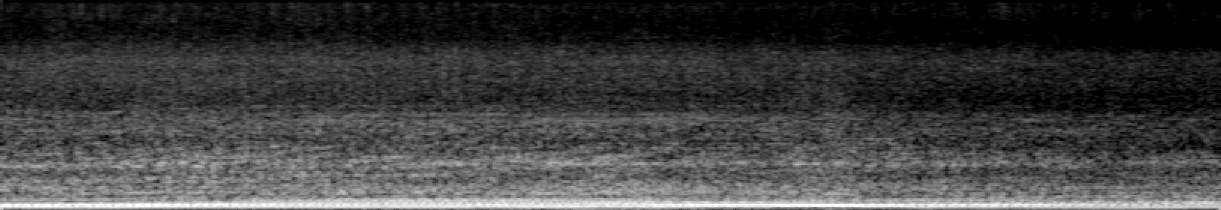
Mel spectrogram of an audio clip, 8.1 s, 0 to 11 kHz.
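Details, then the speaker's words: Turbo 5.3 LS-swapped Chevy S-10 on its first drive since the engine swap: a deep, lumpy V8 drone under load with an uneven, stumbling beat. It runs rough and still needs tuning. "Obviously needs more tuning, but that's something."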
